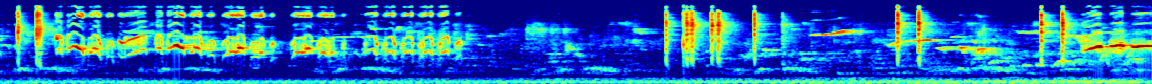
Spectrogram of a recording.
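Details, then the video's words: A white-rumped shama in fighting mode, clicking repeatedly while flicking its tail to provoke other shamas. Rapid warbled phrases open the recording, then a series of sharp dry clicks, scattered whistled notes and a final bright whistled phrase. "Chòe lửa kích lửa cực sung ,tạch liên tục đập đuôi kích chòe lửa lên lửa hót đấu.chòe lửa hót"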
